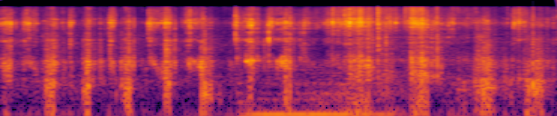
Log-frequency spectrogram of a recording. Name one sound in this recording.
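A young woman crunches loudly on ice close to a microphone.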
